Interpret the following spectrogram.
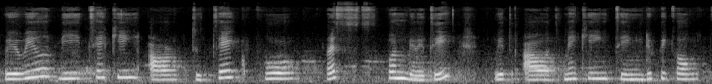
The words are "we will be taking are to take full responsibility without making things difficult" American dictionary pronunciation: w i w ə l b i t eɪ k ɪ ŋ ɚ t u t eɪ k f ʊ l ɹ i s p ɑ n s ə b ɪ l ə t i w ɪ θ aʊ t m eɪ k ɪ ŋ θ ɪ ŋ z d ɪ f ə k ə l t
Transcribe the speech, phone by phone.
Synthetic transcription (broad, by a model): w i w ə l b i t eɪ k ɪ ŋ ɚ t u t eɪ k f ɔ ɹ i s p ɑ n ə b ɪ l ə t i w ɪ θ aʊ t m eɪ k ɪ ŋ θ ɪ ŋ d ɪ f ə k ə l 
